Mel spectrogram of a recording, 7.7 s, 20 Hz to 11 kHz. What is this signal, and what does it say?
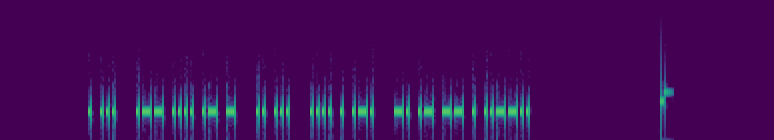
Morse code, heard as a keyed tone, about 40 wpm, 700 Hz. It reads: ES WHAT IS HER NAME?
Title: Sentences from Top 200 Words and Abbreviations 40wpm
